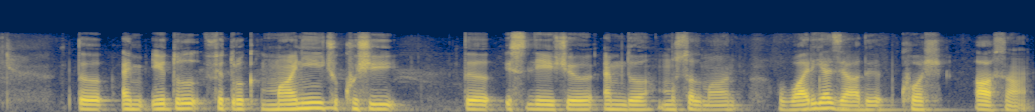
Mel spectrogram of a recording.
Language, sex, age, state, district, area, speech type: Kashmiri, male, 30-45, Jammu and Kashmir, Anantnag, rural, spontaneous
